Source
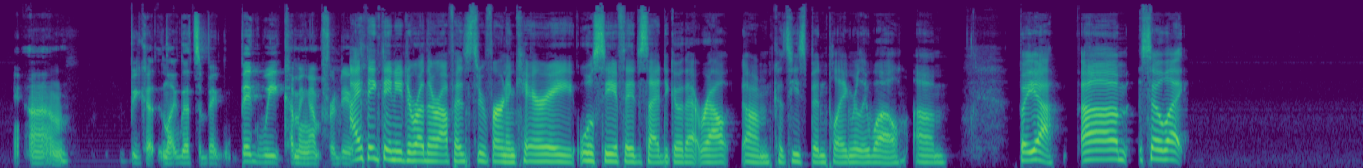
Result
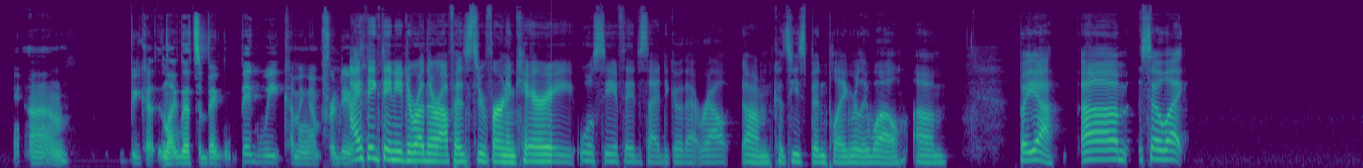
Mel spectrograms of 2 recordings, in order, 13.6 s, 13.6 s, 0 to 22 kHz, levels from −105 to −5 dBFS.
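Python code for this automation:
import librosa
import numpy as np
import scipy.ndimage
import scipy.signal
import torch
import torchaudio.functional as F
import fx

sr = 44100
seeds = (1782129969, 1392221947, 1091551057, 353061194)

y = fx.gain(x, sr, db=fx.steps((0.0, -11.5), (1.55, -5.0), (2.37, -16.0), (3.24, -8.5), (5.52, -19.5), (7.35, -11.5)))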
